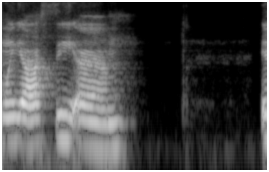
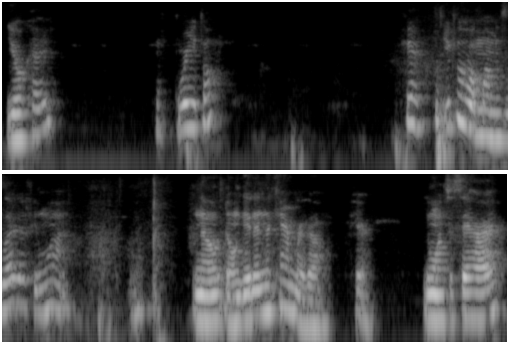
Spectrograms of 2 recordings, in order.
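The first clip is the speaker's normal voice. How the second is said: hushed gentle coaxing, much softer; 12 dB quieter, faster than usual. Real, not acted. Mother hushing her toddler beside the camera, soft and coaxing.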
